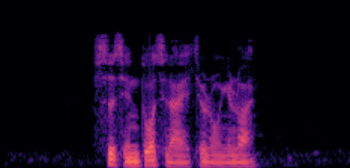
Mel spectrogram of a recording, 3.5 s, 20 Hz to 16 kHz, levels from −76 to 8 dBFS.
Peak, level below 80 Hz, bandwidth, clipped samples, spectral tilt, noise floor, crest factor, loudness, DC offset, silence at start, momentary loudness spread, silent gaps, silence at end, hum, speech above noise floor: -4 dBFS; -42 dBFS; 7.8 kHz; under 0.1%; -6 dB/octave; -65 dBFS; 22 dB; -23 LUFS; under 0.1%; 0.95 s; 12 LU; none; 0.95 s; none; 43 dB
